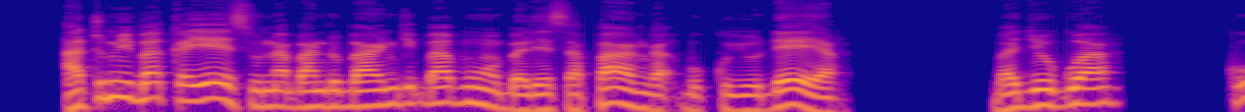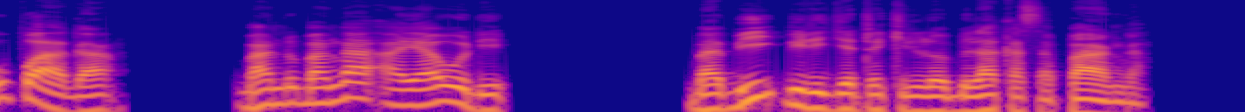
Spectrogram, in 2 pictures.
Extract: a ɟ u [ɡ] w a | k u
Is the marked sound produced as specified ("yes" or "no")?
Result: yes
